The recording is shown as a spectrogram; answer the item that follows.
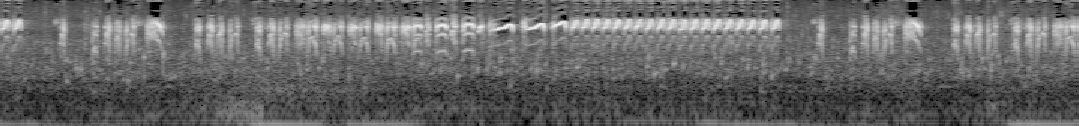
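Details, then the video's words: Sharp trotol singing by a sogon: busy, squeaky high chattering, then curving slurs running into a fast, even, piercing trill of about two seconds and renewed jerky chips, low hum beneath. "sogon trotol full nembak tajam"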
